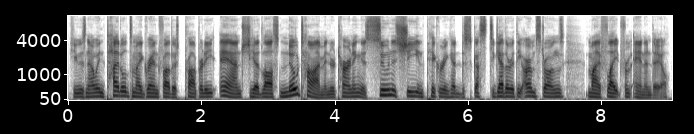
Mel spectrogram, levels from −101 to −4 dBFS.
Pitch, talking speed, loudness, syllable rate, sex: 140 Hz, 210 wpm, -19 LUFS, 5.9 syllables/s, male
